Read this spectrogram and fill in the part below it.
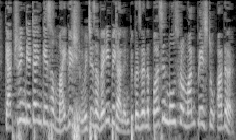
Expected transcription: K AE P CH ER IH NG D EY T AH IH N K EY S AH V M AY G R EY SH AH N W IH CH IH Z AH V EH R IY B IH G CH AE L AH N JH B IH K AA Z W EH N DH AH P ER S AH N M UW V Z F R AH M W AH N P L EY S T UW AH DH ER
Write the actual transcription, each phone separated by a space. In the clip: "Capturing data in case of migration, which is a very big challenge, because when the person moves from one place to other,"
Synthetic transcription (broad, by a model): K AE P CH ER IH NG D EY T AH IH N K EY S AH V M AY G R EY SH AH N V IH CH IH Z AH V EH R IY B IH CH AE L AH N JH B IH K AA Z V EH N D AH P ER S AH N M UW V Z F R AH M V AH N P L EY S T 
